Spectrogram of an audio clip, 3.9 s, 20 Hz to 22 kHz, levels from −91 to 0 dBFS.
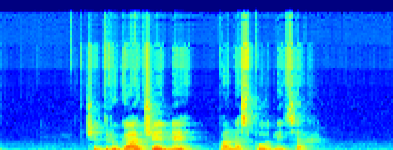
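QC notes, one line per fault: Throughout: Opus compression. The speech has a rough, grainy texture, with tonal parts turned noisy; this likely comes from Opus in CELT music mode filling starved bands with folded or noise content, which fits roughly 24 kbps. Bandwidth stays full, extending to 20.5 kHz.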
